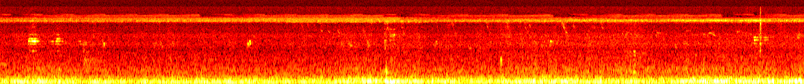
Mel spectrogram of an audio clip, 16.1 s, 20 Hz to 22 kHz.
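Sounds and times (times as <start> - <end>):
low steady rumble: 0.0 - 16.0
faint bird chirps: 0.5 - 2.3, 4.9 - 5.1, 6.4 - 16.0.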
